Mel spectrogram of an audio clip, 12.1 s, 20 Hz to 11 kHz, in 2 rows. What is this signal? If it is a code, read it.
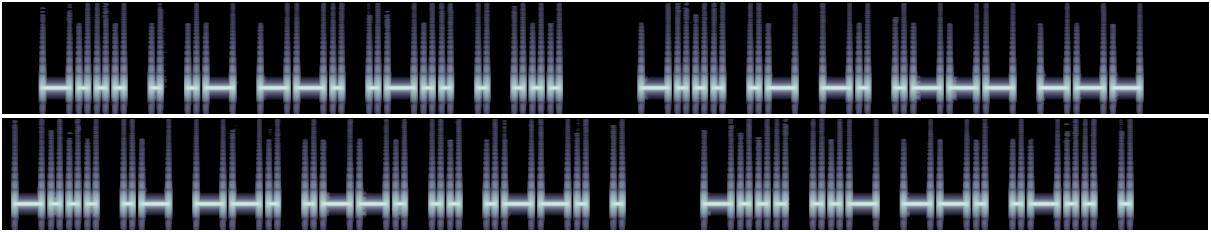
Morse code, heard as a keyed tone, about 27 wpm, 800 Hz. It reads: BEAGLES BANJO BAGPIPE BUGLE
